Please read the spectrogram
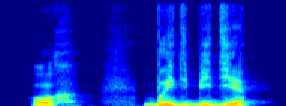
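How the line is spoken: Groaning. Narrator (Russian): простонал он

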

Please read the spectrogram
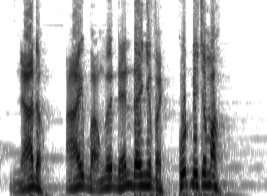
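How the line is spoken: Frantic roar. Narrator (Vietnamese): Phỉ Nguyên Hoàng bất giác điên cuồng gầm rống, nói

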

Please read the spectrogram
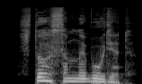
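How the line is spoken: Breathless exhale. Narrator (Russian): выдохнул Нейт

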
